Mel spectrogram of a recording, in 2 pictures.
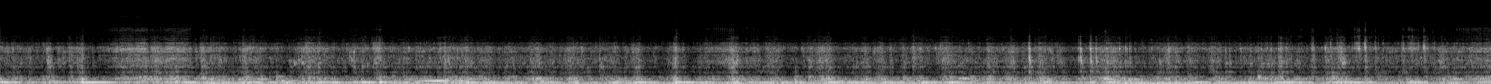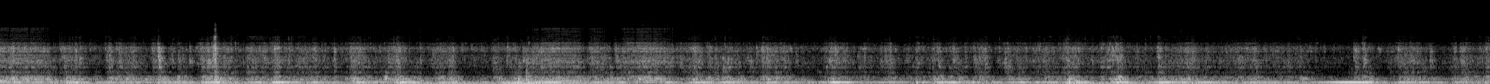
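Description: MC-Scow sailboat under way: a steady rush of water along the hull mixed with wind buffeting the onboard camera, and a few short hisses of spray or flapping now and then.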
